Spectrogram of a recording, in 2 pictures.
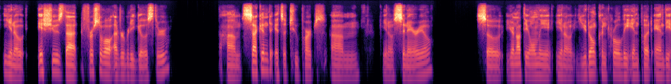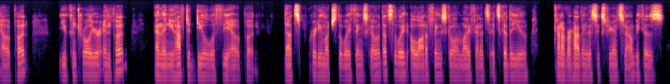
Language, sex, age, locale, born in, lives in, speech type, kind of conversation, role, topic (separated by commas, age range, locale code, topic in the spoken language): English, male, 20-24, en-CA, Canada, Canada, conversation, unstructured, none, What small habits have boosted your mood this month?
